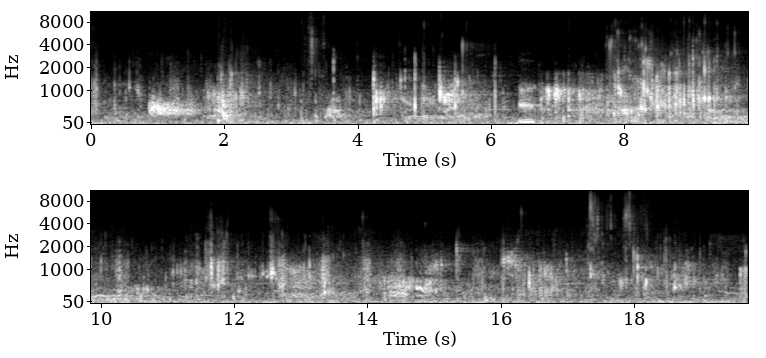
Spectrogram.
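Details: Staged ASMR role-play of stomach noises as food digests, not a clinical recording: continuous close-miked low gurgling and rumbling with occasional pops; stomach rumbling (bowel sounds).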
